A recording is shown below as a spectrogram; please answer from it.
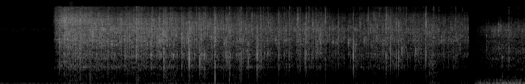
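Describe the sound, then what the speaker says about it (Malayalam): Mustard seeds crackle and pop in hot oil after the sizzle starts abruptly, a dense, close spattering that continues steadily before briefly cutting off. "എണ്ണ ചൂടായിട്ടുണ്ട്, നമുക്ക് കടുകിട്ട് പൊട്ടിക്കാം. കടുക് പൊട്ടുന്നുണ്ട്."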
